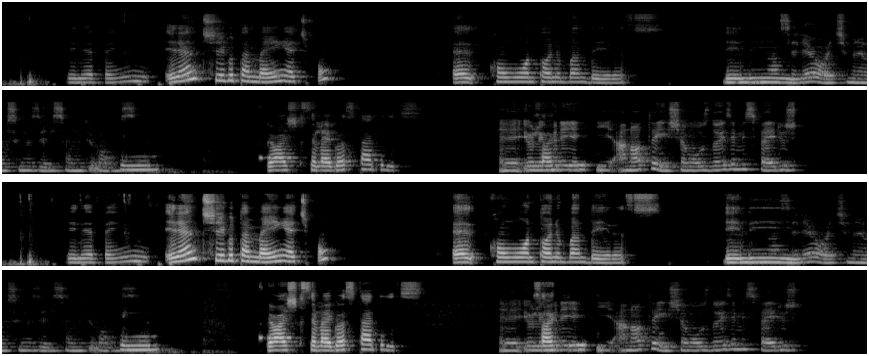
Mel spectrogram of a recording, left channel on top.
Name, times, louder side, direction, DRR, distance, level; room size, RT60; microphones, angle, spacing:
voice 1, 0.6-3.3 4.5-6.6 7.2-8.0 9.8-10.2 11.3-12.8 14.0-14.7, right 6 dB, 65° right, 0.4 m, -26 dB
voice 2, 7.2-10.0 11.8-12.0 13.6-16.6, left 2 dB, 30° left, 1.2 m, -34 dB
18.0 x 6.5 x 2.9 m
head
